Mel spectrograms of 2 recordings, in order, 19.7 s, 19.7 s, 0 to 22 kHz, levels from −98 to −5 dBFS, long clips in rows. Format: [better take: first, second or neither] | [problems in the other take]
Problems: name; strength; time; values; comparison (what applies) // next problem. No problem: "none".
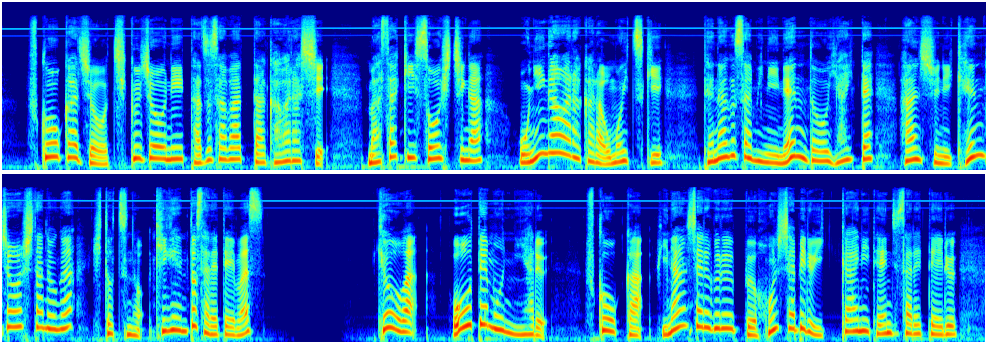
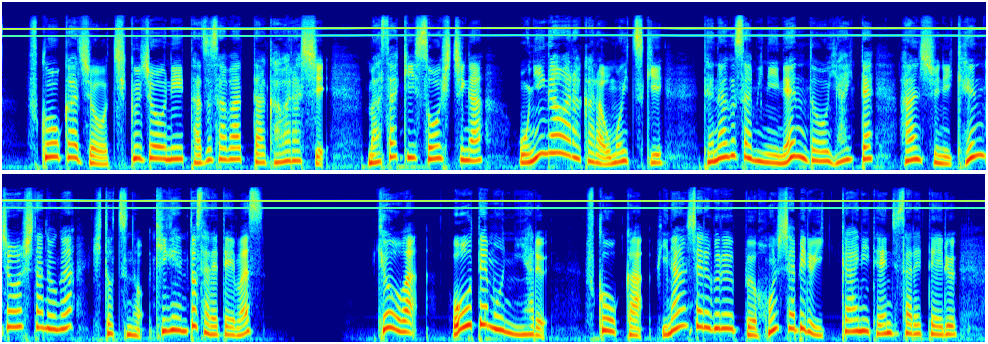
first | high-pitched whine; loud; throughout; 11.5 kHz, 9 dB below the speech; faint in the first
